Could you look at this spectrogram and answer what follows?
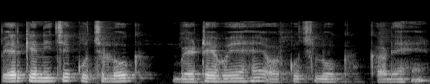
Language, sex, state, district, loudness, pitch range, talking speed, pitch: Hindi, male, Karnataka, Bangalore, -20 LUFS, 125-150 Hz, 180 wpm, 145 Hz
